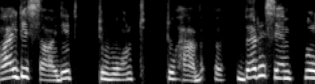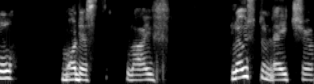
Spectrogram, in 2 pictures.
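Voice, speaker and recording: A woman with a Finnish accent speaks at a very slow pace and a fairly high pitch, with lively intonation and long, frequent pauses, in a dry, close sound with no echo. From Finland. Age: 70s. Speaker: retired housewife, conference speaker. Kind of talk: pre-recorded talk.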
